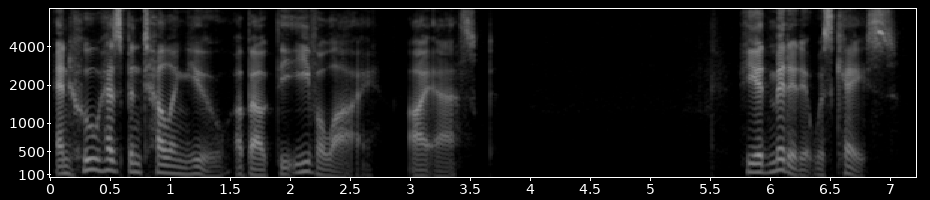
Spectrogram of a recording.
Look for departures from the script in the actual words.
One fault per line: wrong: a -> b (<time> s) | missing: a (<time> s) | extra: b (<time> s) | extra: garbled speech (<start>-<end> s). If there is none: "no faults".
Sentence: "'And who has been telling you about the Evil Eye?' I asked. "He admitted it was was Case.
missing: was (6.5 s)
